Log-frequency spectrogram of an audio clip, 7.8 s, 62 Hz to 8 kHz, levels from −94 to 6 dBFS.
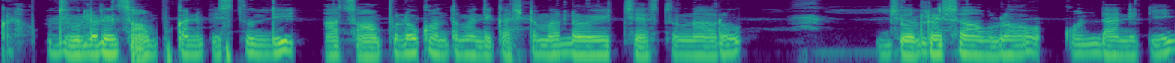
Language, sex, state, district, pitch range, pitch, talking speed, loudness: Telugu, male, Andhra Pradesh, Manyam, 115-135 Hz, 120 Hz, 130 wpm, -21 LUFS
